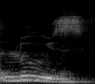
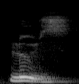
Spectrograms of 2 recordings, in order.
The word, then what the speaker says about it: lose: l o s e only one o it's a lose lose don't lose your wallet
